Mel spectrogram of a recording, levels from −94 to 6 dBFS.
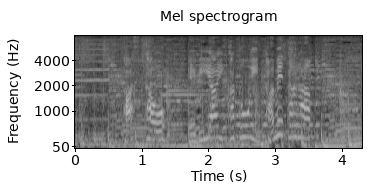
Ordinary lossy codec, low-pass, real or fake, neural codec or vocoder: none; none; real; none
